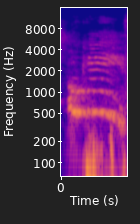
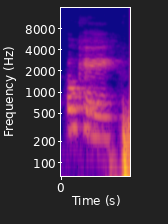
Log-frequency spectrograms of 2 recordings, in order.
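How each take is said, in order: First: "okay" swung much higher as a release cue; an emphatic high "okay" release; big high okay. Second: Said in the usual way. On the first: Shown as a demonstration. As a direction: throw "okay" way up so the dog knows it's for him. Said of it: "so he knows it's definitely for him". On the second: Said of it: "It's not just, okay".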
